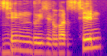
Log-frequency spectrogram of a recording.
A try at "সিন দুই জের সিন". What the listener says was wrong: এটা দুই জের। শুনেন, উপরে থাকলে দুই জাবার বলবেন হ্যাঁ, আর নিচে থাকলে দুই জের।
